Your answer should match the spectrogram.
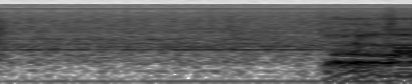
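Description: Quiet room tone with a faint steady hum; a man's voice starts near the end.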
